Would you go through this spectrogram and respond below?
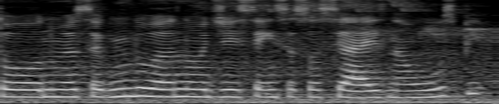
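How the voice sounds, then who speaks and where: A young Brazilian woman, a student, speaks thoughtfully and pauses on fillers as she reasons aloud. Her mid-range voice sits over clear background noise. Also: mid-range voice, little pitch movement. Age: young adult. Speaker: university student interviewee. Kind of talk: interview answers.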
